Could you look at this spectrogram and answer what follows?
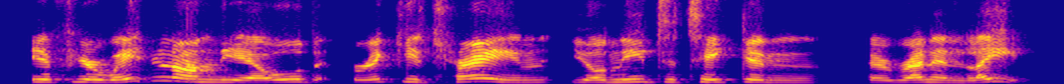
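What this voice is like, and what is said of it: Attempted Scottish accent drifting Irish. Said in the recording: “I used to be able to do a Scottish accent ... my Scottish accent always just ends up Irish”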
